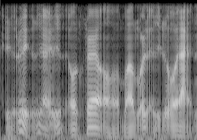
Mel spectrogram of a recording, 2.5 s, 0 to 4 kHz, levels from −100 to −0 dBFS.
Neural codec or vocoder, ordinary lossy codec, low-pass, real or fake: autoencoder, 22.05 kHz, a latent of 192 numbers a frame, VITS, trained on many speakers; none; 3.6 kHz; fake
